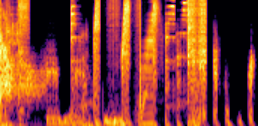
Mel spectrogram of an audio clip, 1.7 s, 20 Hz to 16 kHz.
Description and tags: glicz 0013 1-Audio-Bunt 3
bass, breakcore, bunt, digital, drill, electronic, filter, fx, glitch, harsh, IDM, lesson, lo-fi, noise, NoizDumpster, rekombinacje, square-wave, synthesized, synth-percussion, tracker, VST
